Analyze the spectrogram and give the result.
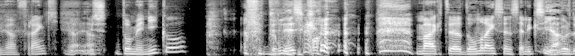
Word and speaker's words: Domenico: Donderdag maakte Domenico Tedesco zijn selectie voor de oefening. – Is het niet Domenico? – Wat zei je? – Domenico. – Domenico. – Ah ja, mijn uitspraak is soms nog...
